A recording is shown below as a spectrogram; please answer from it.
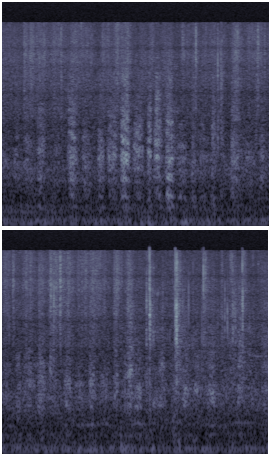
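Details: German Shepherd of a pack panting quietly and steadily, with rapid soft breathy huffs repeating through the whole stretch over a low background hum.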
